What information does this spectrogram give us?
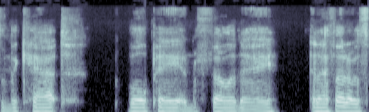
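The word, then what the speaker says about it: Felinet: the sister way that it sounds like felony which I thought was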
